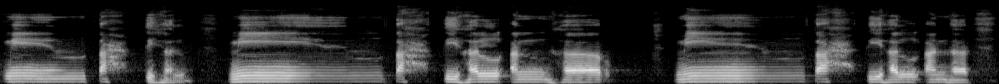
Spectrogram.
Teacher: ikhfanya itu lebih lama daripada ghunnahnya dengan artian tidak langsung dimasukkan ke hurufnya ambil contoh eh di · ikhfa-nya itu lebih lama daripada gunnahnya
